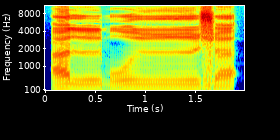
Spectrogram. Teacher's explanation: Kemudian pada lafal munsya'atu di situ ada nun sukun bertemu dengan huruf shin, yaitu suara nunnya harus dibaca samar, maka di sini kita namakan dengan bacaan ikhfa.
